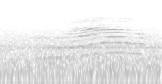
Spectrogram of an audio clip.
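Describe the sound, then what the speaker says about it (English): A fussing cat lets out one short, close meow over a steady background hiss, with no one speaking. "My cat is fussing"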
